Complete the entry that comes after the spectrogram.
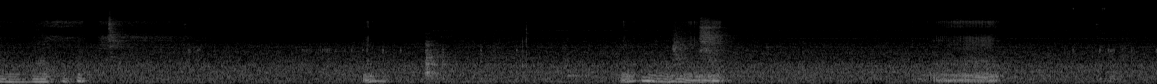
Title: Snowball funny cat snores so aloud, than he awakes to him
